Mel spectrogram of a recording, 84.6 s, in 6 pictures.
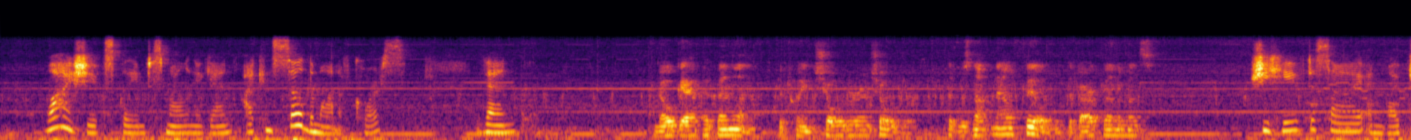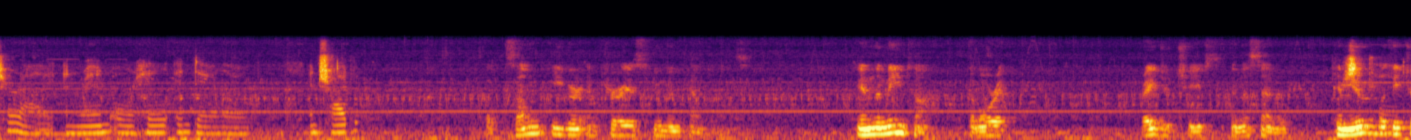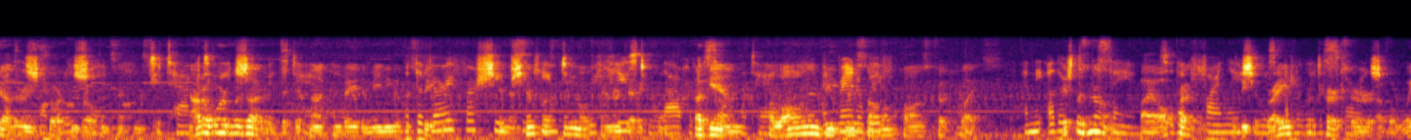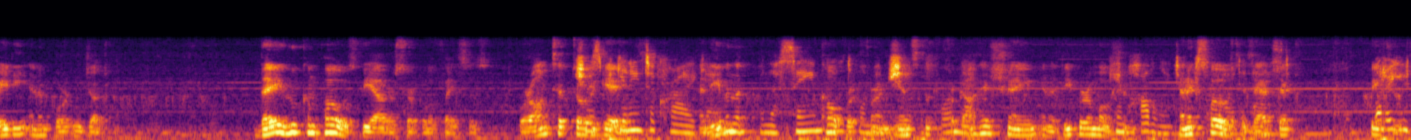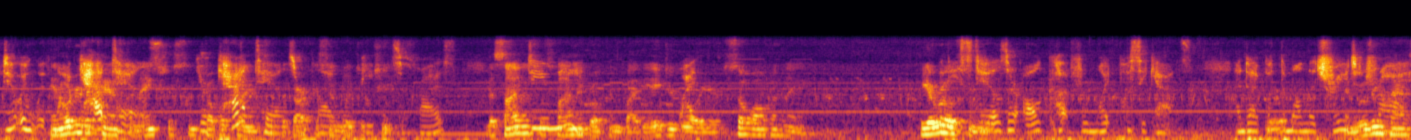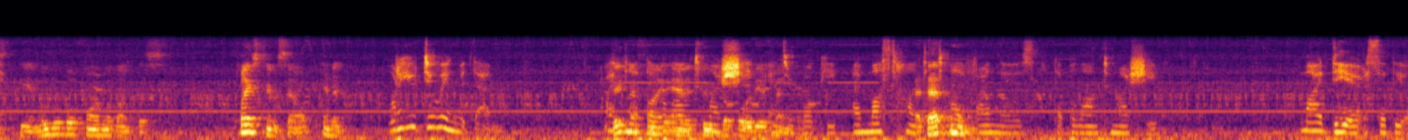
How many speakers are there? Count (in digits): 2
